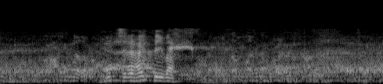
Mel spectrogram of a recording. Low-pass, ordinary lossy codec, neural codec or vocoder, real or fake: 5.4 kHz; none; codec, 16 kHz, 4 kbps, X-Codec, WavLM features, trained on Multilingual LibriSpeech; fake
